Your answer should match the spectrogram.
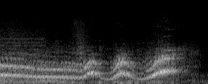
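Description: A man's voice holding one long, high, wavering note that slides slowly down, then breaks into two quick up-and-down swoops and stops just before the end.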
